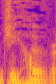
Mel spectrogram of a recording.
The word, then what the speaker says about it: Jehovah: as yahu yahu orua since certainty of pronunciation is not now attainable there seems to be no reason for abandoning in English the well-known form Jehovah in favor of some other suggested pronunciation if such a change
